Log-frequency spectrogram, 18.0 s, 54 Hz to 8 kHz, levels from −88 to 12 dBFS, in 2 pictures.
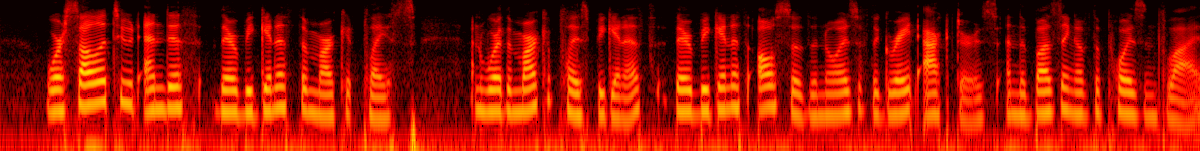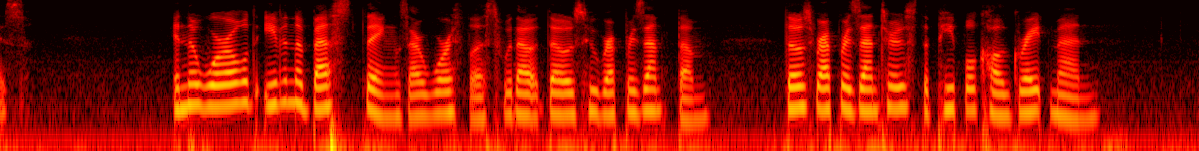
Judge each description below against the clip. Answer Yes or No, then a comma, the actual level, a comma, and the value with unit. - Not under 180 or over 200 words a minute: No, average, 170 wpm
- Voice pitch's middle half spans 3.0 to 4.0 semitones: Yes, average, 3.4 semitones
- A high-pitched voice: Yes, high, 200 Hz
